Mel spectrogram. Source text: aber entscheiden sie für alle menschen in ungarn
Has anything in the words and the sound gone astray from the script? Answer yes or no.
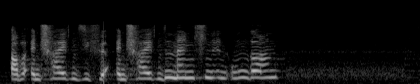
yes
